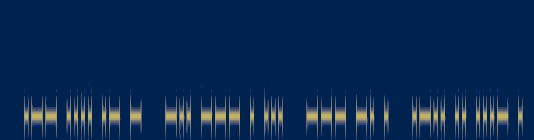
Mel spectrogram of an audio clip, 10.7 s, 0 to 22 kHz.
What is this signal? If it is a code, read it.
Morse code, heard as a keyed tone, about 17 wpm, 700 Hz. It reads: WHAT DOES ONE LIVE
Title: Sentences from Top 200 Words and Abbreviations 17wpm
